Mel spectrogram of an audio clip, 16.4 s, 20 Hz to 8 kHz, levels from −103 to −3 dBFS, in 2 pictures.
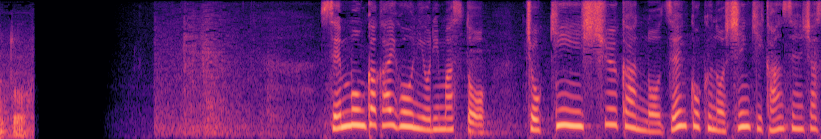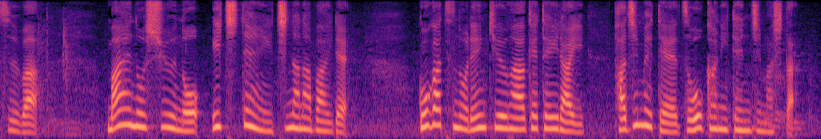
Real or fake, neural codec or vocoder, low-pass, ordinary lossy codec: real; none; none; none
